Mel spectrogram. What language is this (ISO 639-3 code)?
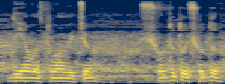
pan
